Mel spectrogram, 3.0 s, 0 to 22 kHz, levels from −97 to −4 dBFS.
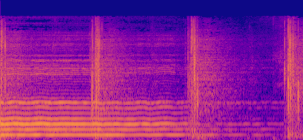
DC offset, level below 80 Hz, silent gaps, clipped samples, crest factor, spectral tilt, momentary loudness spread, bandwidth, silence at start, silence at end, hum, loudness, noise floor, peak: under 0.1%; -60 dBFS; none; under 0.1%; 24 dB; -4 dB/octave; 12 LU; 14 kHz; 0 s; 0 s; none; -29 LUFS; -51 dBFS; -6 dBFS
